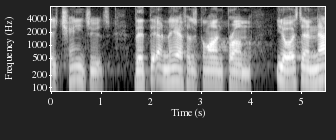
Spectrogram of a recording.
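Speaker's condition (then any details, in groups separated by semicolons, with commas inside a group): Ataxia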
